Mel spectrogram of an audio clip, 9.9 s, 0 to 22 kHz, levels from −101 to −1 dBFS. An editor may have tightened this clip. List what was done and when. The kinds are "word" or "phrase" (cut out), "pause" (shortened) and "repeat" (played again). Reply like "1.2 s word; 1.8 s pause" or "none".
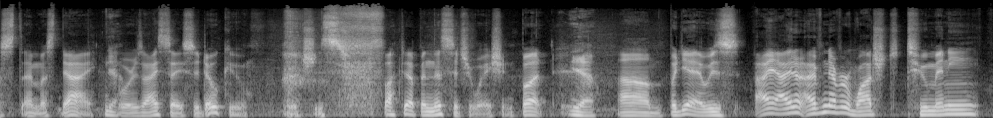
1.0 s pause; 7.5 s pause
